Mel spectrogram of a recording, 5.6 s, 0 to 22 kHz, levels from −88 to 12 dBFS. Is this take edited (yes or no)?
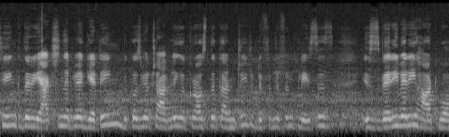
no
